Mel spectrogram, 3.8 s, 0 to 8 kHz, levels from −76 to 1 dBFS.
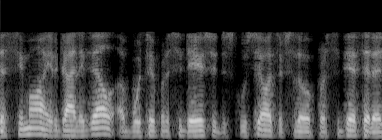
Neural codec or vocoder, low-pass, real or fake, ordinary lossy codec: codec, 16 kHz, 0.3 kbps, FocalCodec; 7.2 kHz; fake; AAC, 16 kbps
